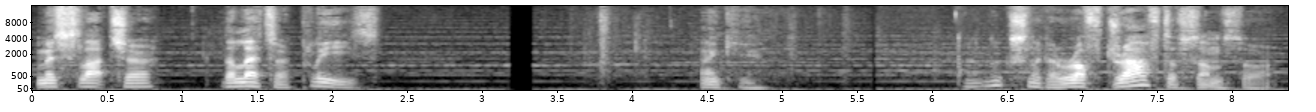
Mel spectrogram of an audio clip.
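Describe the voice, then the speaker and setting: An actor playing a mild, polite, apologetic but persistent police sergeant in a radio drama. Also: male voice, fairly low pitch, very animated, slow pace, pauses often, soft background music. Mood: probing.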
